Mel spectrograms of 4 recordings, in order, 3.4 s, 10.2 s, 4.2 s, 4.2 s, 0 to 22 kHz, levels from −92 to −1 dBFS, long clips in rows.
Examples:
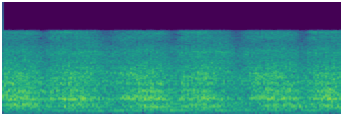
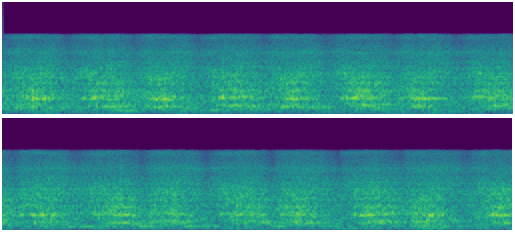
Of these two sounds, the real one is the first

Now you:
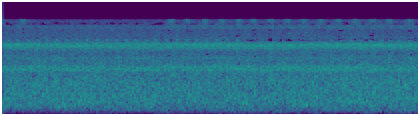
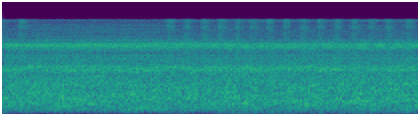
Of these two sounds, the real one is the first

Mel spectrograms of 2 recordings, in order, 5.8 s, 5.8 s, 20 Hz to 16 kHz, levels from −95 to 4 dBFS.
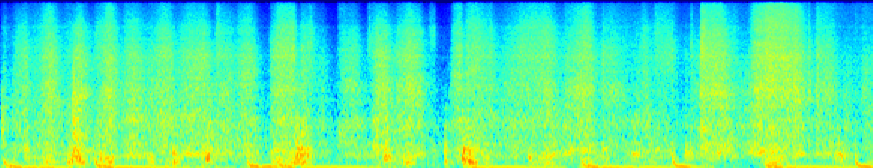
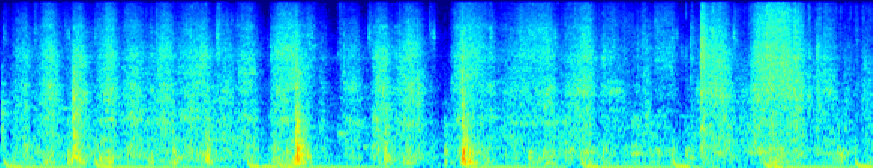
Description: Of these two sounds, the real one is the second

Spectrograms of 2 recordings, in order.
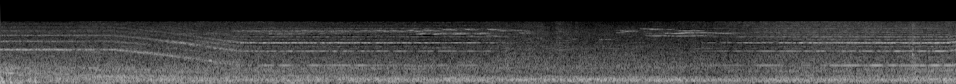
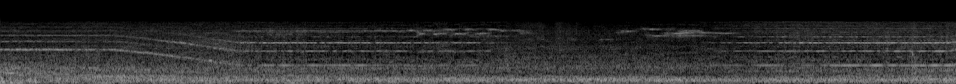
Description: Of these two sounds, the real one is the first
